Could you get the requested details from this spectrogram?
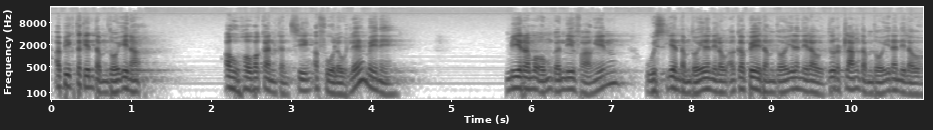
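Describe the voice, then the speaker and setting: A man preaching a sermon, emphatic, swinging between loud bursts and quiet asides. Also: fairly low pitch, quick pace, big-room sound, dull audio.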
